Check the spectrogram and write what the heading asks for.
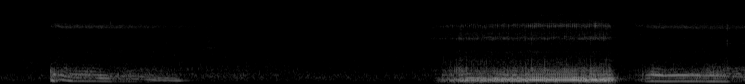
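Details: Boxer dog snoring loudly: loud, droning snores on both inhalation and exhalation with a whistling edge, in a quiet room; snoring.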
